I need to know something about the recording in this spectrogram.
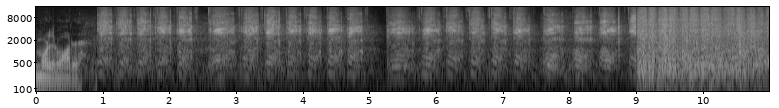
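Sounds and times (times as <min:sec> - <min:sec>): spray bottle squirting: 0:00.9 - 0:09.0.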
